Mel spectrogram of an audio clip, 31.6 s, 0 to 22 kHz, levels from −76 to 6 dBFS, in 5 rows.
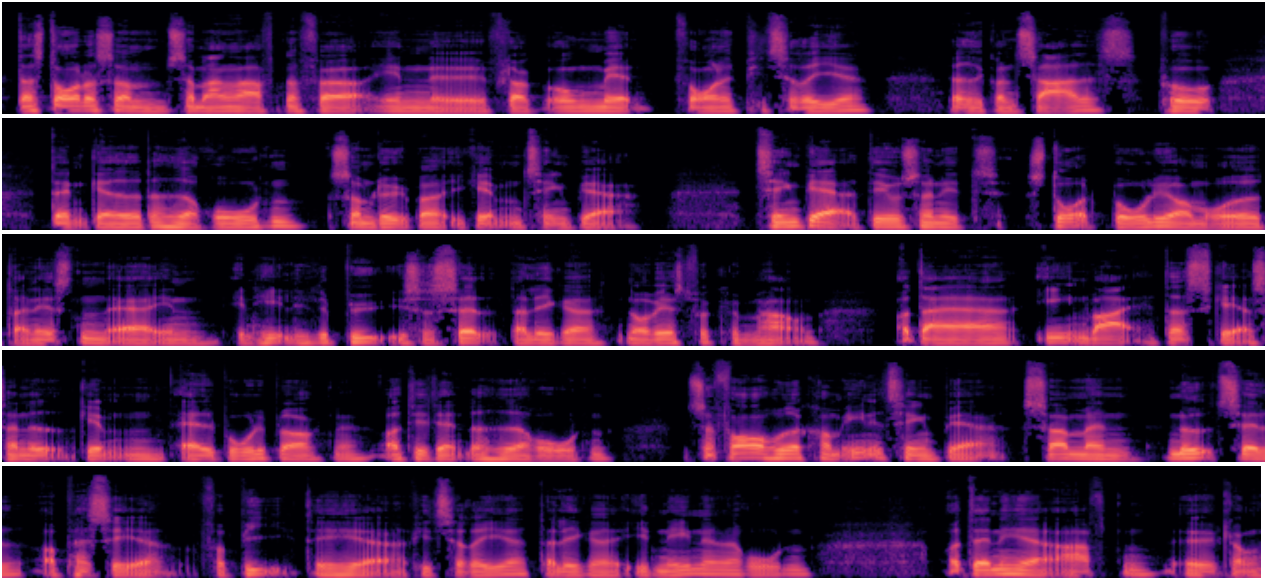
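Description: No technical faults are audible.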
